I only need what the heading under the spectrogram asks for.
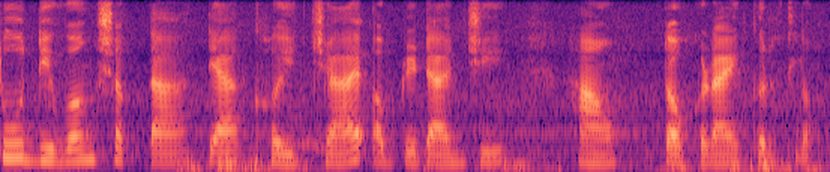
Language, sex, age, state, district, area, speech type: Goan Konkani, female, 18-30, Goa, Salcete, urban, read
